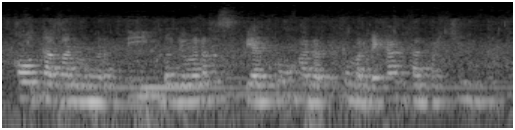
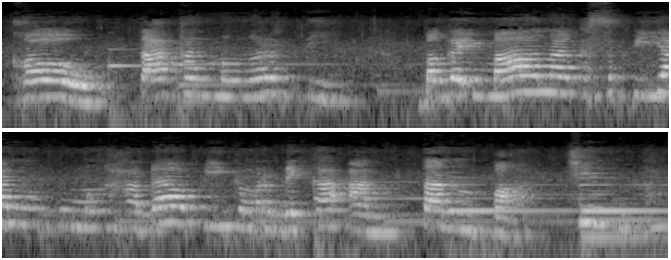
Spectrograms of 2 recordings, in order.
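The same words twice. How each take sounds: First: It is read flat, with even pitch and tempo. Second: It is read with varied pitch and tempo. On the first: The speaker calls it wrong. "Contohnya ini yang flat, jangan ditiru" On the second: The speaker calls it right. "menggunakan intonasi yang benar seperti ini"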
